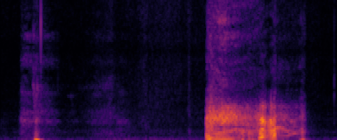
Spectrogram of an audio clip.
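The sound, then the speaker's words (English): A brief sharp catch of breath, a quiet pause, then one loud, explosive sneeze with a harsh, breathy burst lasting under a second before cutting off. “Bless you.”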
